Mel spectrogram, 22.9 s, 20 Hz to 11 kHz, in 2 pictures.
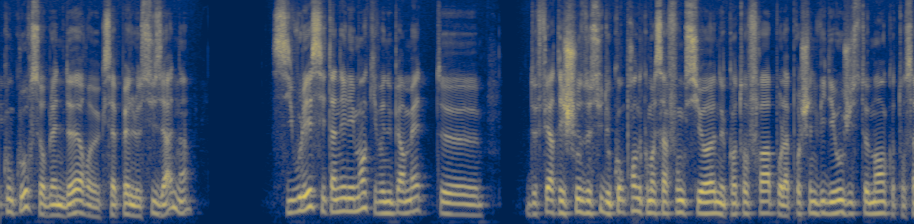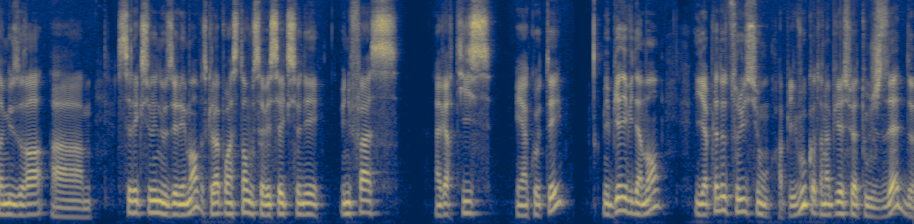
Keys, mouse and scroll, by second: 4.0-5.9 middle drag.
